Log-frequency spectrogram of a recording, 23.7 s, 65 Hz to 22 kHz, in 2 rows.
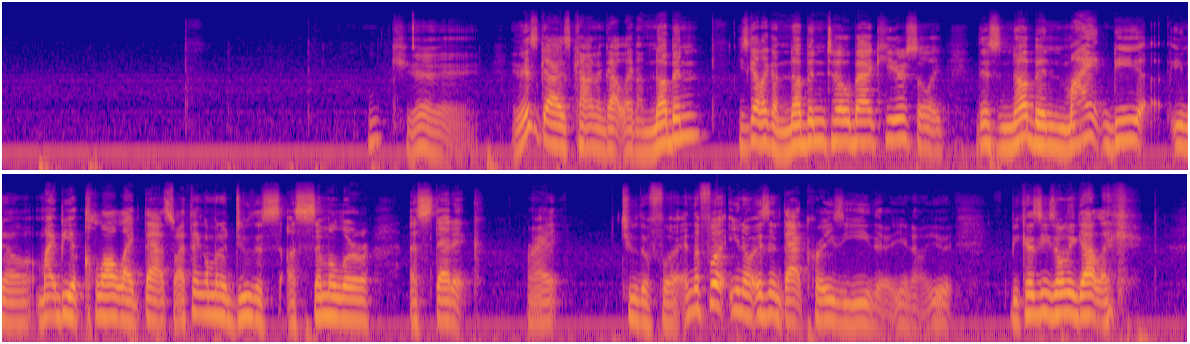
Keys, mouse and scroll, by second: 1.8 alt+click, 2.2 click, 3.1 click, 3.7 alt+click, 5.7 alt+click, 6.1 click, 7.1 alt+click, 11.7 click, 13.3 alt+click, 13.8 alt+click, 14.2 alt+click, 14.8 alt+click, 16.1 click, 17.3 alt+click, 21.3 click, 21.7 click, 23.4 alt+click.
